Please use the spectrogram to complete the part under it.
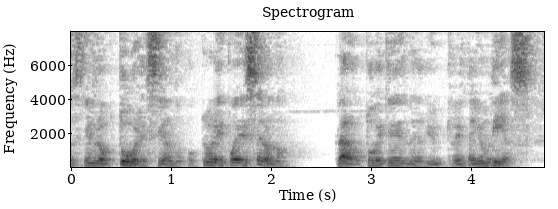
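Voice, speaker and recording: A man's voice: medium pitch, mellow. Peruvian man teaching math in an echoey classroom. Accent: Peruvian Spanish. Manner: questioning, keeps checking with students. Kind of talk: classroom lecture. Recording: echoey room, voice from a distance.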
